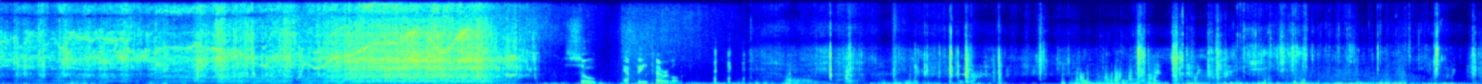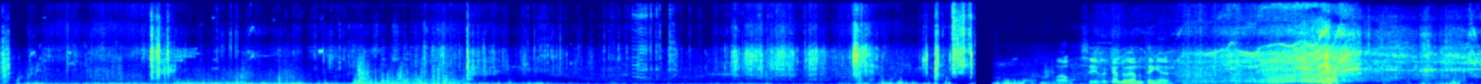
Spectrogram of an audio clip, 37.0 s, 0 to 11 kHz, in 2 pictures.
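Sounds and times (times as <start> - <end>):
wind rumble on microphone: 0.0 - 37.0.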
